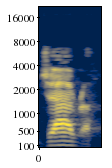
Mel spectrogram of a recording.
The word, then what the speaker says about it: Jireh: lot of pronunciation said it's just Jireh, kind of like a long J-I, long, and then Ruh.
